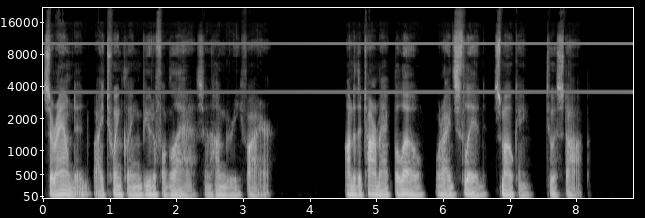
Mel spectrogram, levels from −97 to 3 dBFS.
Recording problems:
high-pitched whine; noticeable; throughout; 10 kHz, 15 dB below the speech

